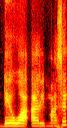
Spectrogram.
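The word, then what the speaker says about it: では: Ini juga sama yang dewa arimasen. Ini kan kalau hiragana itu DH arimasen, tapi dia tidak dibaca DH arimasen. Itu dibacanya dewa arimasen.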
